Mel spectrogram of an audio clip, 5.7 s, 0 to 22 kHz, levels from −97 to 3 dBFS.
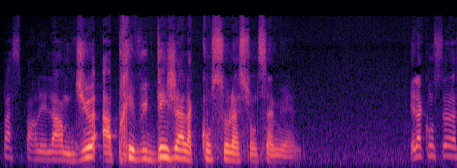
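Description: From 0.97 to 1.32 s, after "par les larmes", automatic gain falling lowers the level by about 3 dB, pulling the speech and the room noise down together before "prévu déjà la consolation".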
